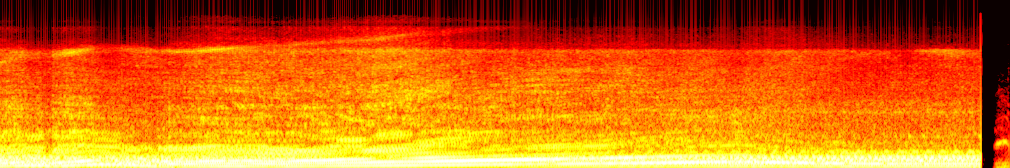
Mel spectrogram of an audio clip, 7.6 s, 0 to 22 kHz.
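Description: Car engines running loudly: one idling close by while a Datsun 510 pulls away and accelerates down the street, its engine note rising in pitch. The sound cuts off suddenly near the end.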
